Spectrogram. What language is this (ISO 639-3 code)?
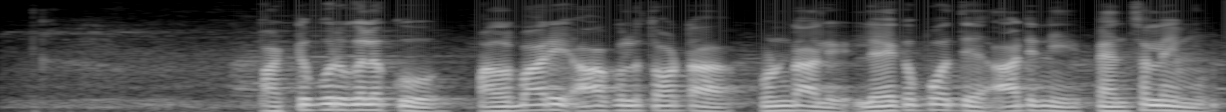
tel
